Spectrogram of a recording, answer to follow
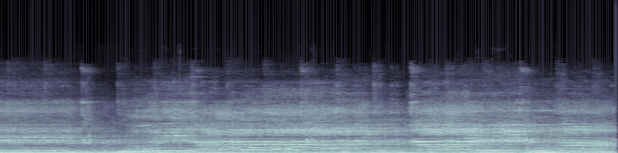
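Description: A song sung by a group of voices together with musical accompaniment, its notes long and held.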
